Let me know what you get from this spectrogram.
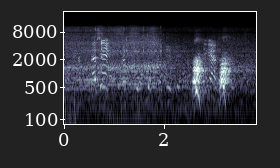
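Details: Voices talk for two seconds at the 2017 Kuvasz club show in Kishegyes, then a Kuvasz gives two loud, abrupt barks about half a second apart, with the crowd's hum continuing beneath.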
